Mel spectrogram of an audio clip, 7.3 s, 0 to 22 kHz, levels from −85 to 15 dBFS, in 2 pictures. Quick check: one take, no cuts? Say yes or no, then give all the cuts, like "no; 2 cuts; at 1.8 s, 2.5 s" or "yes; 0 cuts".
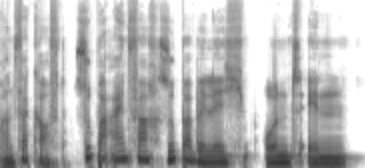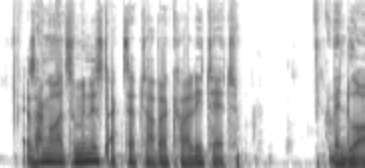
yes; 0 cuts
